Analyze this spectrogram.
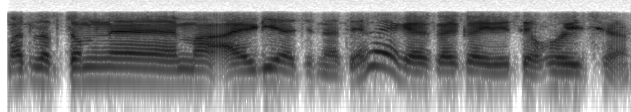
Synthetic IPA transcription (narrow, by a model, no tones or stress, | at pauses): mət̪ləb̚t̪əmneːmã̰ʔa̰iɽijad͡ʒnət̪ʰinɛkekəjkəiɾit̪eɦojt͡ʃʰḛ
